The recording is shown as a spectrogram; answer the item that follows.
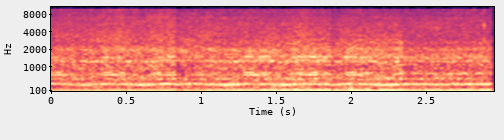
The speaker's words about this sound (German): Ja, so klingt es gerade, nicht beim Zahnarzt, sondern in Schwelm. Da bohrt der geologische Dienst nämlich die Erde auf und sucht nach Möglichkeiten, Erdwärme zu nutzen. Geothermie nennt man das.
